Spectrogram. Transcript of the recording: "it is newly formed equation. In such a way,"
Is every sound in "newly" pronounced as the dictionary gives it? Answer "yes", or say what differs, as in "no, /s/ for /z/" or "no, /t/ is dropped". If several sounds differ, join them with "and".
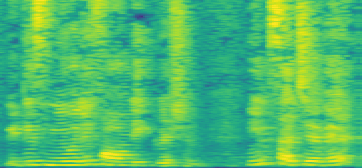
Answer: no, /n/ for /l/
